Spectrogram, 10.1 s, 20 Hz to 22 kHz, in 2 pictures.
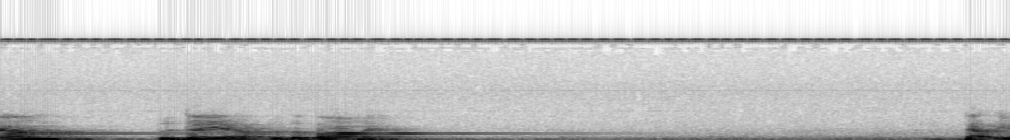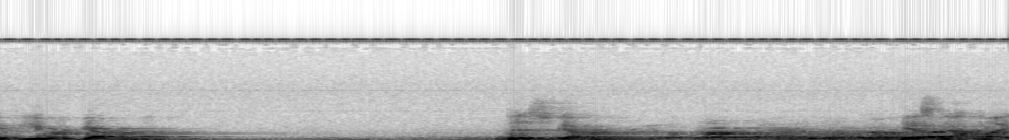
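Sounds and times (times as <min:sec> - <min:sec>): faint high steady tone: 0:00.0 - 0:10.0
steady low hum: 0:00.0 - 0:10.0.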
